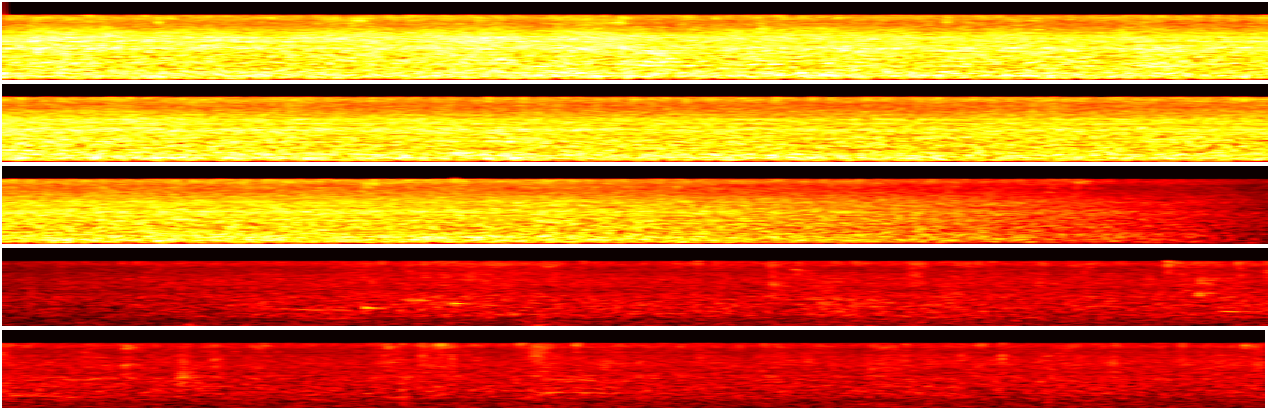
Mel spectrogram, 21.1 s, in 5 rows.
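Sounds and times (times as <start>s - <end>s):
train rolling: 0.0s - 12.6s.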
